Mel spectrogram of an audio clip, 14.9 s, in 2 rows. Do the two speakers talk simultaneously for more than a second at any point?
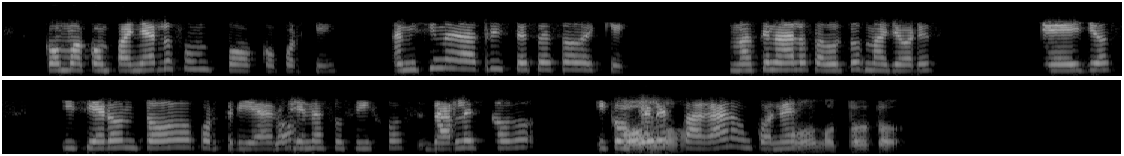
No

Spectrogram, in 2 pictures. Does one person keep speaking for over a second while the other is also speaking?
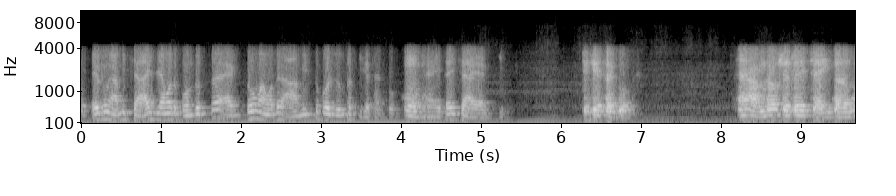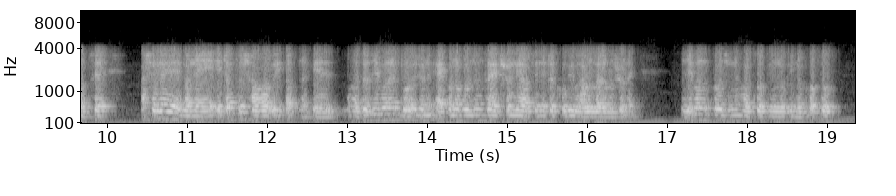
No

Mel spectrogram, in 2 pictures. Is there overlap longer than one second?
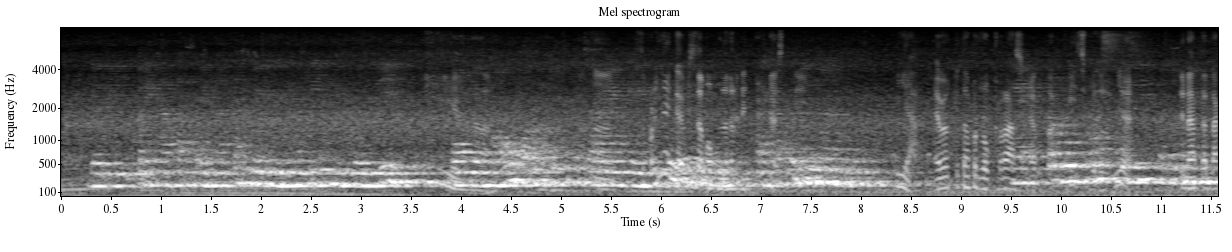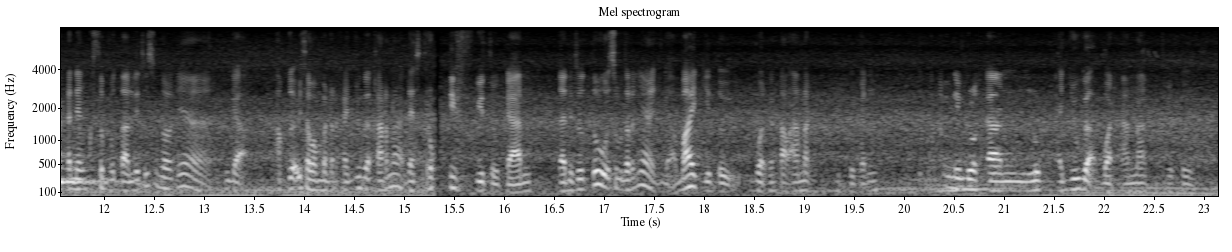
Yes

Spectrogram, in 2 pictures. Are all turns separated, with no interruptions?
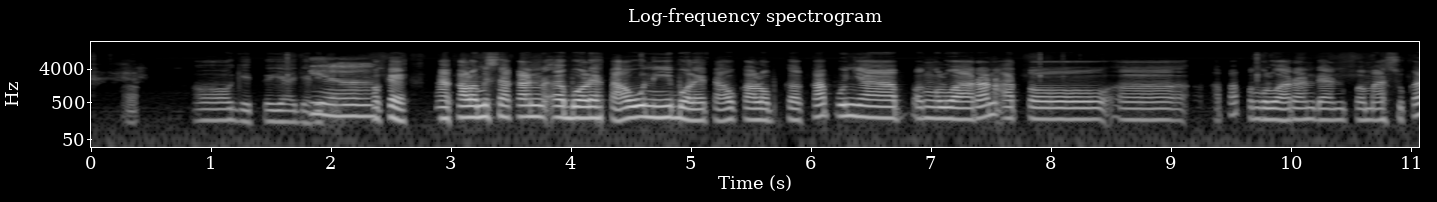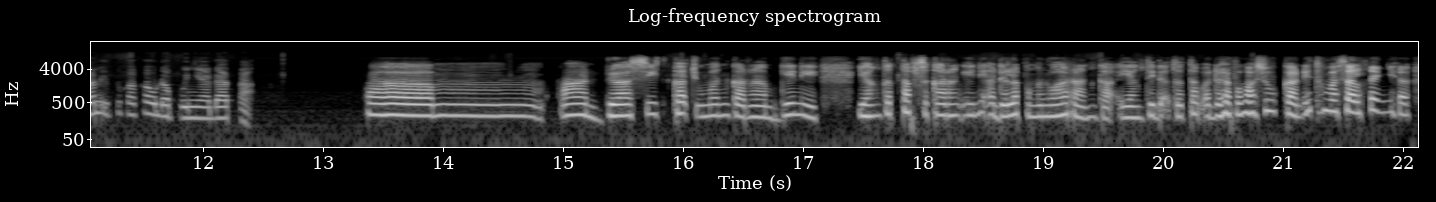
Yes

